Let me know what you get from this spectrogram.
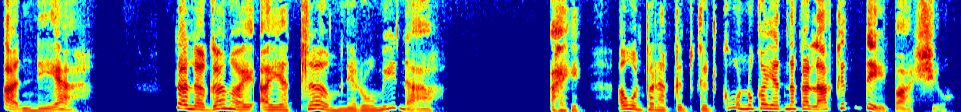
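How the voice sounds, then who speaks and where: A woman's voice: medium pitch, very animated, takes it slowly, long pauses, husky, no room sound, studio quality, full character voice. An actress playing an insistent, nagging middle-aged mother in a radio drama, with an Ilocano accent. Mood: scheming. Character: insistent middle-aged mother pushing her daughter to marry.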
